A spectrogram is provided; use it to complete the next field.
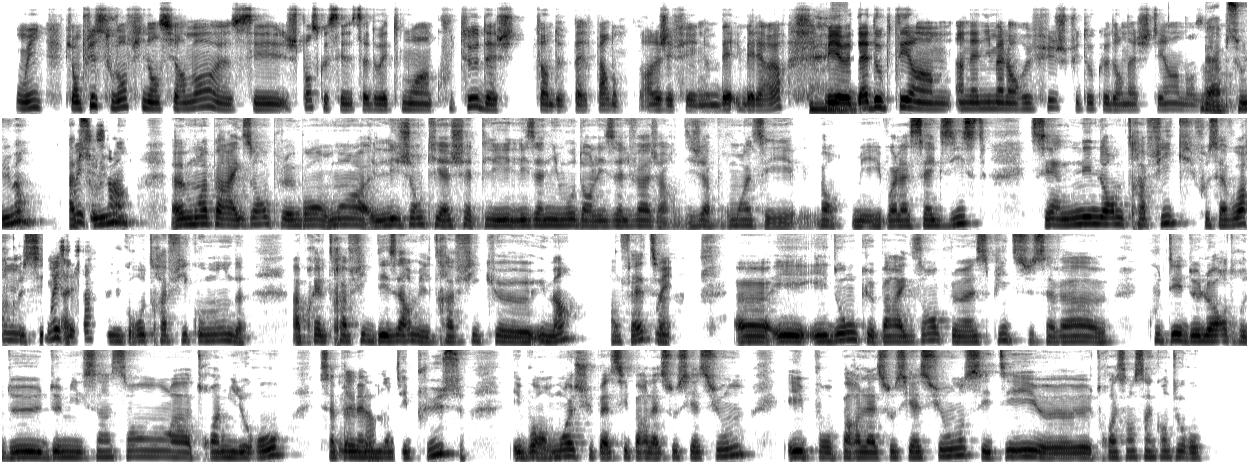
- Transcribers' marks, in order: chuckle; tapping; stressed: "énorme"; other background noise
- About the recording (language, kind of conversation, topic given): French, unstructured, Pourquoi est-il important d’adopter un animal dans un refuge ?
